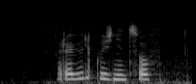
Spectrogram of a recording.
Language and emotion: Russian, neutral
